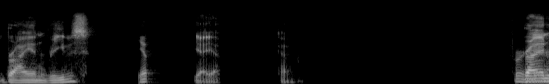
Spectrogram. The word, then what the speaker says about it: Bryan Reeves: and by the way I'm saying it right Brian Reeves yep yeah yeah okay Brian Reeves welcome to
